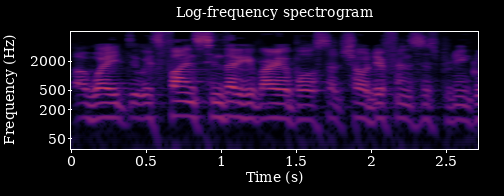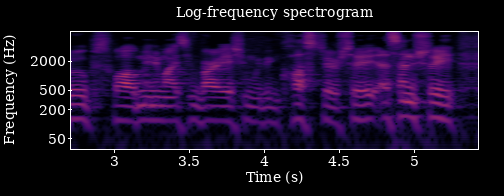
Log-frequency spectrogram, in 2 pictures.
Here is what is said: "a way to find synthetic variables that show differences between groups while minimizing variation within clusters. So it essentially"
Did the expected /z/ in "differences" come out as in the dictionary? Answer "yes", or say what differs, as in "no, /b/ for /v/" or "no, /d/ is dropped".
yes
